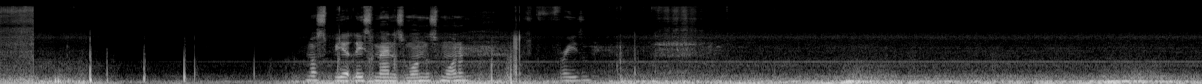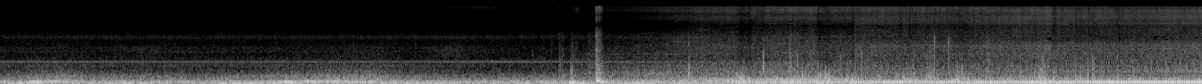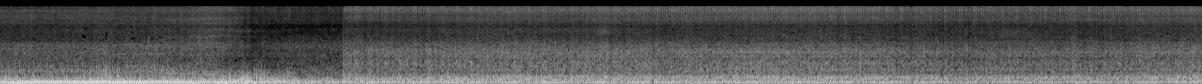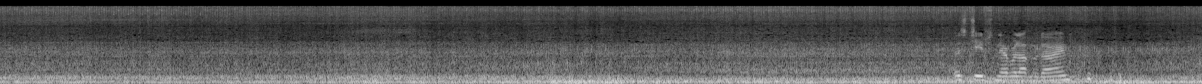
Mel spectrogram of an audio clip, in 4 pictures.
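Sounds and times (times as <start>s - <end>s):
car engine fast idle: 27.4s - 48.0s.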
